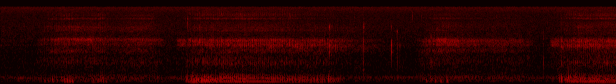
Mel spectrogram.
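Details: Soft, buzzing, fluttering snores on repeated breaths, fairly quiet with faint room noise; snoring during sleep, possibly a pet.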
